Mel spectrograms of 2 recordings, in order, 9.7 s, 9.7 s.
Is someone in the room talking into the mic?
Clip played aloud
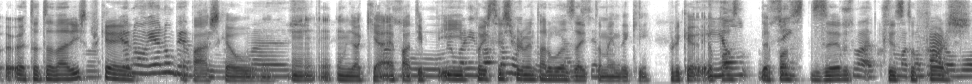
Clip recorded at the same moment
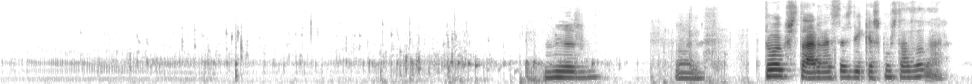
Yes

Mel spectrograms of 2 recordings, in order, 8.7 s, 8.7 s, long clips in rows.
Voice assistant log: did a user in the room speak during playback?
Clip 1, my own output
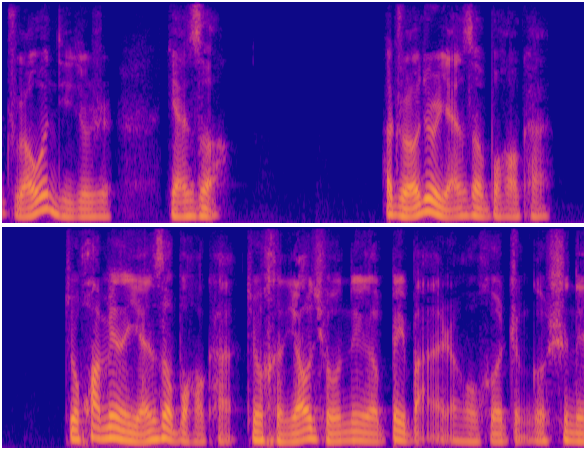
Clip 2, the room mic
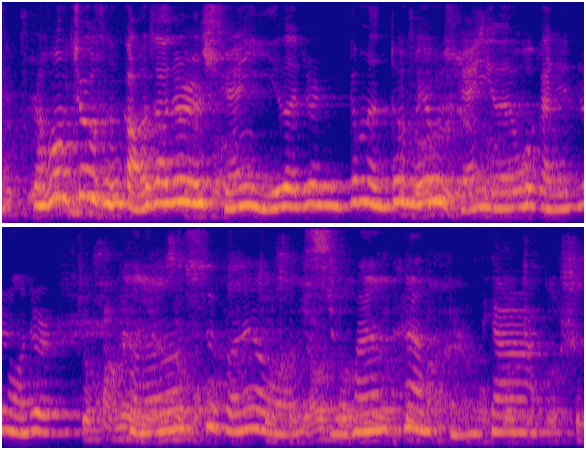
Yes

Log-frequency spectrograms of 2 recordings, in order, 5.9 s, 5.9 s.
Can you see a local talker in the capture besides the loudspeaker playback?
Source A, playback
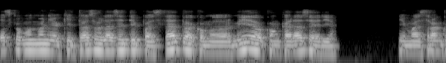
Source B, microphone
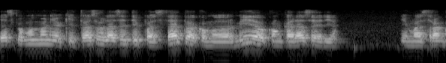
No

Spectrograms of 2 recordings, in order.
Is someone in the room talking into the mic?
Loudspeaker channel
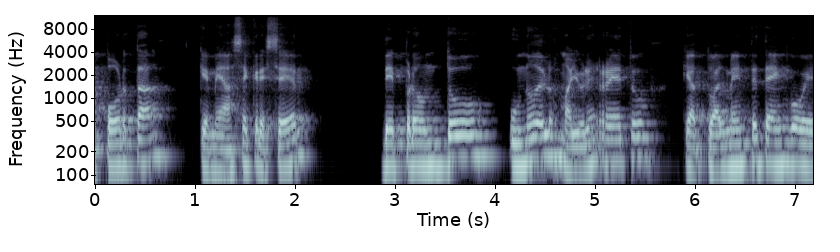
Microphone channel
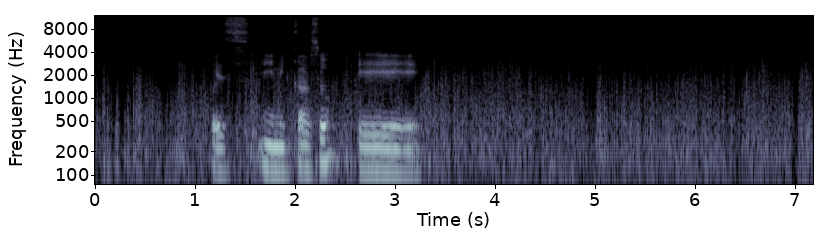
Yes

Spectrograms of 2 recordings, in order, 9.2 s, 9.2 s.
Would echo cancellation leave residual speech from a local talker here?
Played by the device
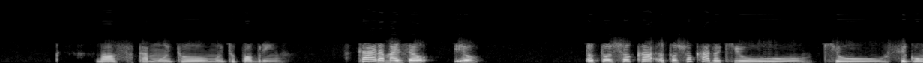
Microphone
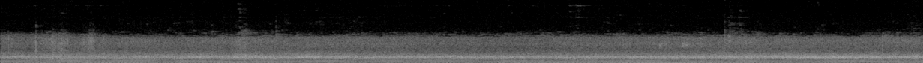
No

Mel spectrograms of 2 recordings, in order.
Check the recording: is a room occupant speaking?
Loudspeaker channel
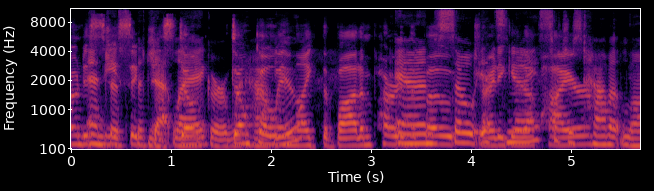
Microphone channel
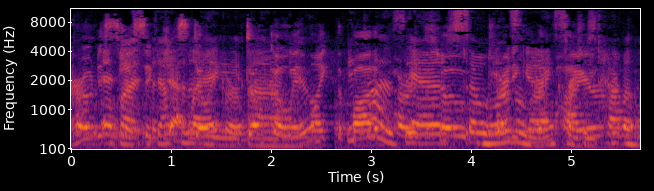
Yes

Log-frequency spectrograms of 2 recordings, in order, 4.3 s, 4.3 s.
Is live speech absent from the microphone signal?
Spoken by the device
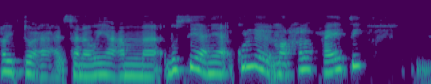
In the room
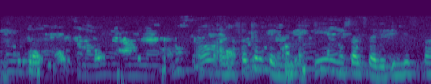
No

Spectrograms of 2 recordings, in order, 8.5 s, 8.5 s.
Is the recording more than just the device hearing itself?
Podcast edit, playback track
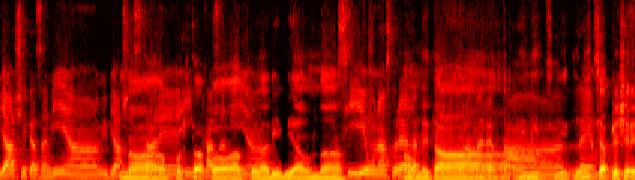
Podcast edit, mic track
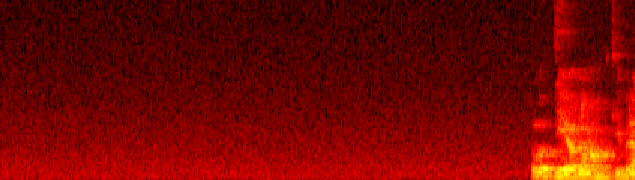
Yes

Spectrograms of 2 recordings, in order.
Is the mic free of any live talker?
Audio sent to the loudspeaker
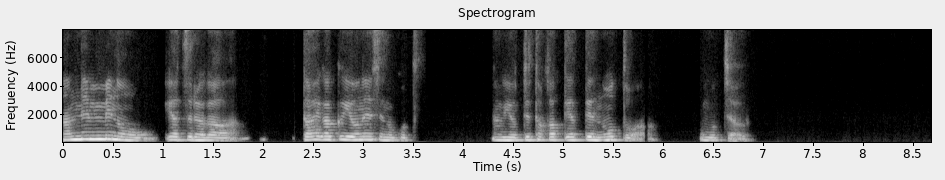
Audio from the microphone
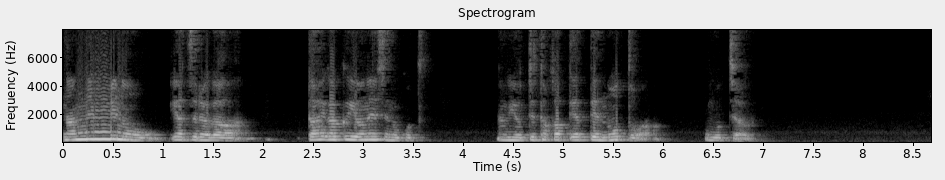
Yes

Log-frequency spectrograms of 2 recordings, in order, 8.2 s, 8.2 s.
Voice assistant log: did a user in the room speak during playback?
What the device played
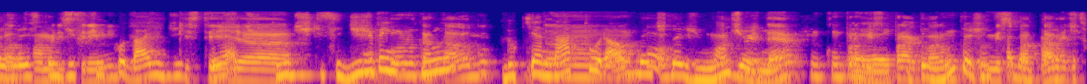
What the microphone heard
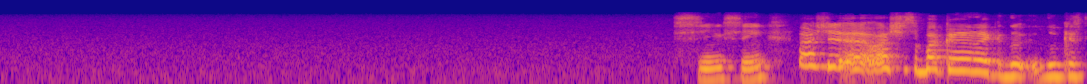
Yes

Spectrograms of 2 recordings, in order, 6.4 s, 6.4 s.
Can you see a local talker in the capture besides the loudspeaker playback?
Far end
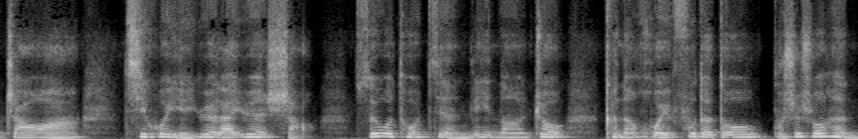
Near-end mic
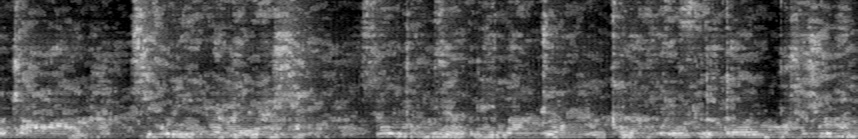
No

